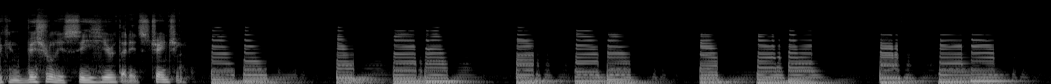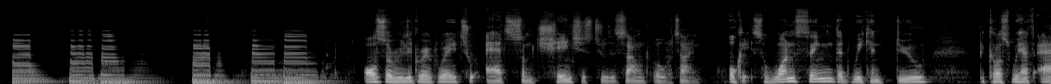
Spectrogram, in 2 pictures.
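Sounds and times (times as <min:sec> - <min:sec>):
synth chord stabs: 0:02.1 - 0:13.9.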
